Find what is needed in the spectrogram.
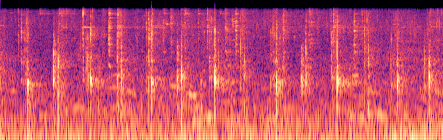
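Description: Horse's hooves clip-clopping on a hard road, about three or four strikes a second, over a low steady rumble.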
